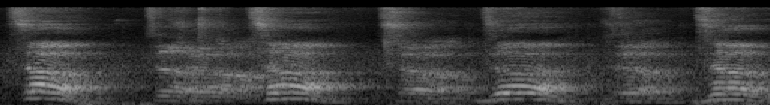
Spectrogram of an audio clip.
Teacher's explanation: ज्या वर्णांचा उच्चार दात आणि टाळू या दोघांच्या माध्यमातून होतो त्यांना म्हणतात वत्स. आणि या वत्सचा उच्चार करताना पुन्हा जीभेकडे लक्ष द्या. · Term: दंत तालव्य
